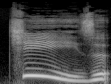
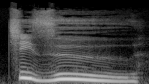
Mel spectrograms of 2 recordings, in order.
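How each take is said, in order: First: The first vowel is lengthened, not the last. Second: The last vowel is lengthened, not the first. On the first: The speaker calls it right. "It's stretching the E sound" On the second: The speaker calls it wrong. "It's stretching the wrong vowel sound"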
